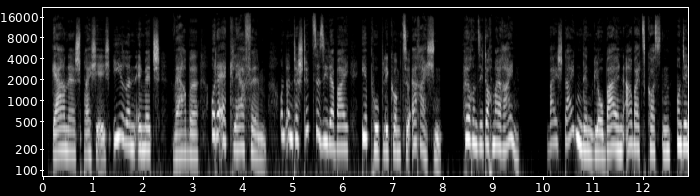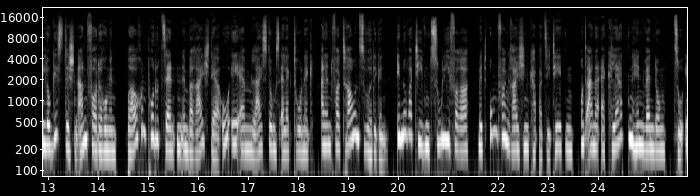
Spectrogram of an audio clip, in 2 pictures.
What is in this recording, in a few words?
german narration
